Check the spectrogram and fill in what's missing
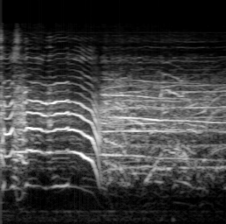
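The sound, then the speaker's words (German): A woman at a protest in Belarus screams loudly and shrilly that he is unconscious while filming security forces beating a demonstrator, her voice rising and then dropping in a long, desperate wail, with a crowd's commotion faintly underneath. “Er ist ohnmächtig, schreit eine Frau, während sie Sicherheitskräfte dabei filmt, wie sie auf einen Demonstranten einprügeln.”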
